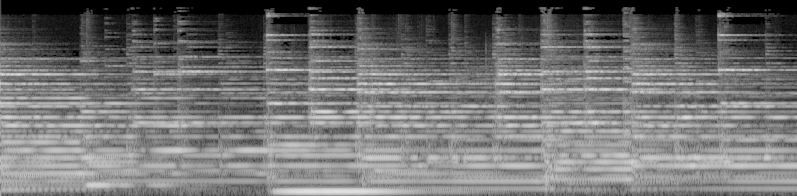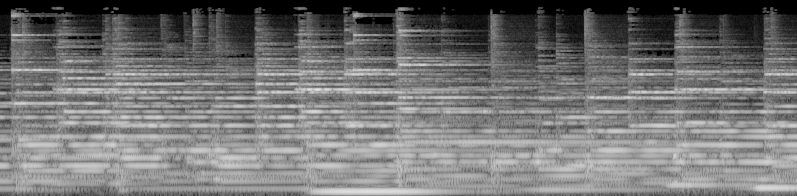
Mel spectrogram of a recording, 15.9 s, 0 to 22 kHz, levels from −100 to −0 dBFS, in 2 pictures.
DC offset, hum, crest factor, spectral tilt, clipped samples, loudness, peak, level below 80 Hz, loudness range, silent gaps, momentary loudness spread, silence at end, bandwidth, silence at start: under 0.1%; none; 16 dB; -3 dB/octave; under 0.1%; -16 LUFS; -2 dBFS; -56 dBFS; 3 LU; none; 8 LU; 0 s; 19 kHz; 0 s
